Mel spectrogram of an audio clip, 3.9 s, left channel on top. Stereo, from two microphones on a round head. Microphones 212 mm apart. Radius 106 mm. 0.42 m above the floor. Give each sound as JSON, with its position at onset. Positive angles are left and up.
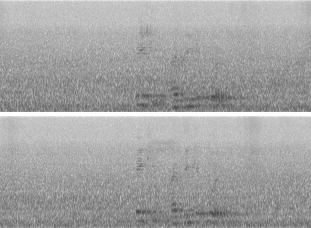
{"t": 1.7, "sound": "a woman speaking", "side_deg": -40, "distance_m": 2.5}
